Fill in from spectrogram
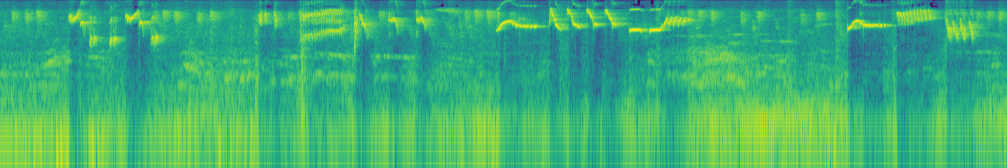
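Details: Orange-headed thrush singing at a bird competition: bursts of shrill, varied whistles and chattering notes in quick succession, some rising and falling slurs, broken by brief pauses, over a low background rumble.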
